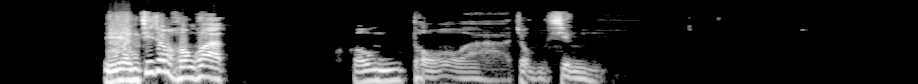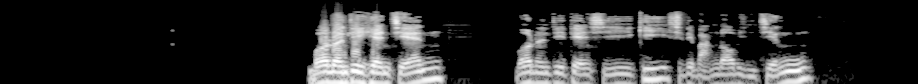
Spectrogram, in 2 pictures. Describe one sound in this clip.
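An elderly man speaks calmly and clearly into a close microphone, with pauses.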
